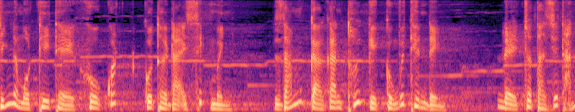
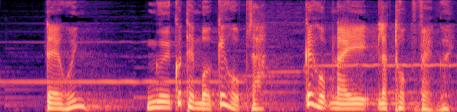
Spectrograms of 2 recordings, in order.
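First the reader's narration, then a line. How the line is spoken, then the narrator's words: Laughing, trembling. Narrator (Vietnamese): run rẩy ném ra cho Tề Kiều Nghi, cười nói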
